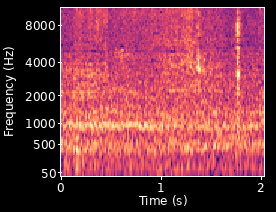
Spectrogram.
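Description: A few faint clicks of HP-15C calculator keys being pressed over a low, steady background hum.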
